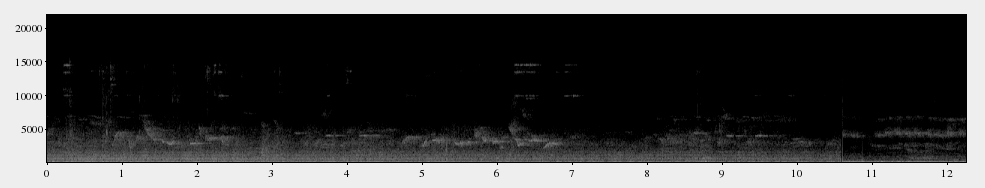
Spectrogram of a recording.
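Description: Woodland birdsong: several small birds chirping and trilling over a steady low rumble. About ten seconds in, the background changes abruptly: the rumble gets louder and a higher, thinner run of birdsong takes over.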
